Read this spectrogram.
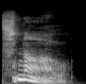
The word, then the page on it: snarl: British English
